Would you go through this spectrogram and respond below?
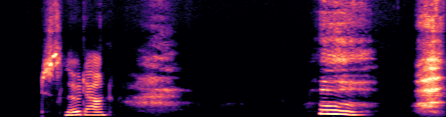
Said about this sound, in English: And you know, I also realized breathing probably makes me sound like I'm bored. I'm not bored, I'm just out of breath. I need to slow down.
